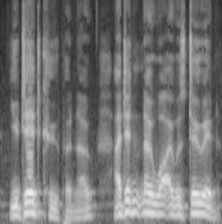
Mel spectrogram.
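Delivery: loud, high frantic yell. A narrator's reading. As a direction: shout it in panic. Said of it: "I yelled".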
